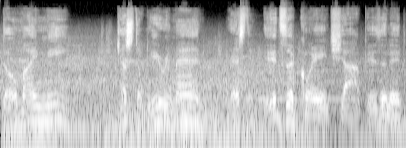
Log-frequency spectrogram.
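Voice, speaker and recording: An actor playing a weary, easygoing male shopkeeper in a space video game, with a gravelly, unhurried, folksy delivery. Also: medium pitch, animated, exaggerated voice. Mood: weary, content. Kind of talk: video game character acting. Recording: game music behind the voice.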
